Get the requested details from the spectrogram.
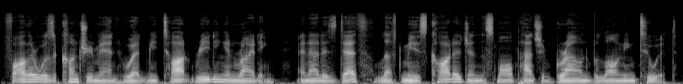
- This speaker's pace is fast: Yes, fast, 255 wpm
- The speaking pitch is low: Yes, very low, 95 Hz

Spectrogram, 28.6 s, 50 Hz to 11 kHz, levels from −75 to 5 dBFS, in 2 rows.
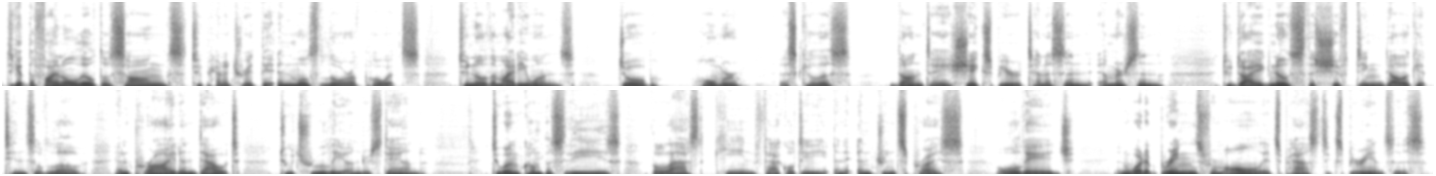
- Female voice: No, male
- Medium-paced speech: No, slow, 130 wpm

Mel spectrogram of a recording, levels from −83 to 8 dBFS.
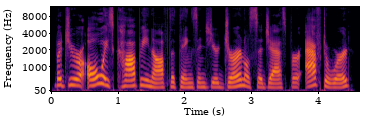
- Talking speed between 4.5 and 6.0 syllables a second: Yes, 5.1 syllables/s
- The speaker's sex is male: No, female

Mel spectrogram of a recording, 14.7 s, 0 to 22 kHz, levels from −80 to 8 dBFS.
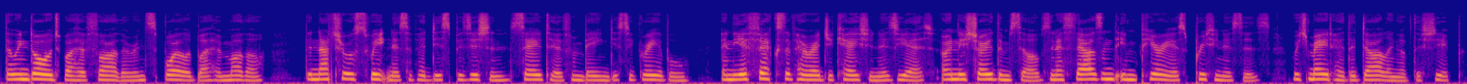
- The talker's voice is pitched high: Yes, high, 210 Hz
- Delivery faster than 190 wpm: No, average, 185 wpm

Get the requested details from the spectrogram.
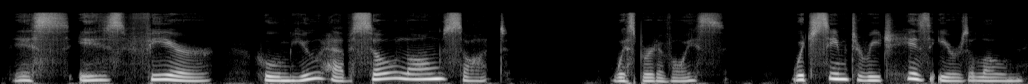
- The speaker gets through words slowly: Yes, slow, 110 wpm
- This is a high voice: Yes, high, 195 Hz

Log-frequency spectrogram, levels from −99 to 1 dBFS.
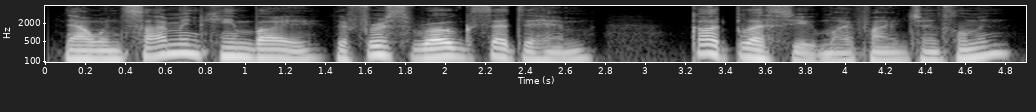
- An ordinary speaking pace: No, fast, 210 wpm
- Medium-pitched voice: No, low, 130 Hz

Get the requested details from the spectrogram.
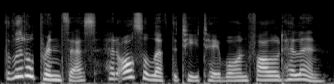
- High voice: Yes, high, 215 Hz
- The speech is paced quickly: Yes, fast, 215 wpm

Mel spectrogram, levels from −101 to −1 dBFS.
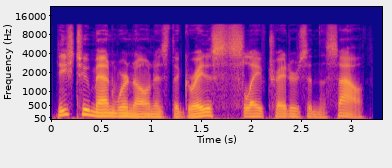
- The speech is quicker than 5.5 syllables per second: Yes, 5.9 syllables/s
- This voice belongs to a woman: No, male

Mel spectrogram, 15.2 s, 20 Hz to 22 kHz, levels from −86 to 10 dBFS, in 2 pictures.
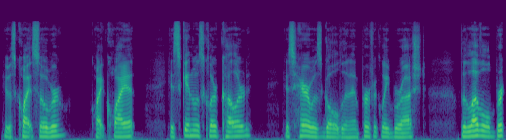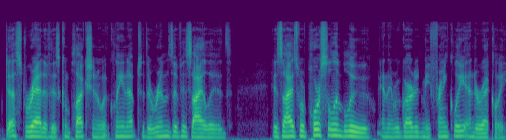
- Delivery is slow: No, average, 185 wpm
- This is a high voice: No, low, 130 Hz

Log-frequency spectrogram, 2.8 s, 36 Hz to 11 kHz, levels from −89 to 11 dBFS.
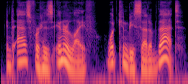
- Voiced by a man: Yes, male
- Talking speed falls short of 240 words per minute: No, fast, 255 wpm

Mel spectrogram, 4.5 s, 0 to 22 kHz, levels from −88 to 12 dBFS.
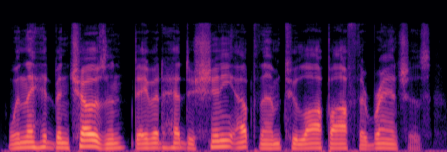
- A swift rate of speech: Yes, fast, 215 wpm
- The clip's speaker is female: No, male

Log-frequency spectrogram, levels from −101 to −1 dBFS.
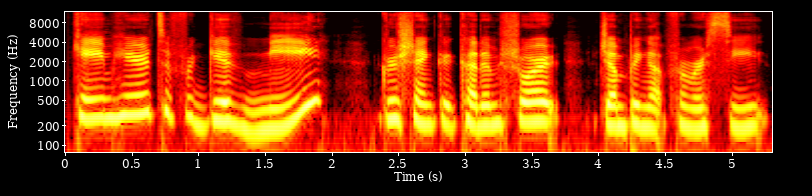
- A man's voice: No, female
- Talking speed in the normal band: Yes, average, 160 wpm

